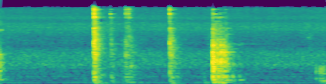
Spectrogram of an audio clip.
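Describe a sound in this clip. A metal knife clinks against a wire rack.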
